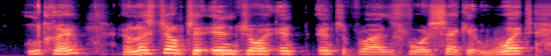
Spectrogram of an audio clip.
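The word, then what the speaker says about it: Injoy: let me say um because everybody will naturally think of enjoying the traditional spelling but enjoy is spelled i-n-j-o-y and it's you know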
